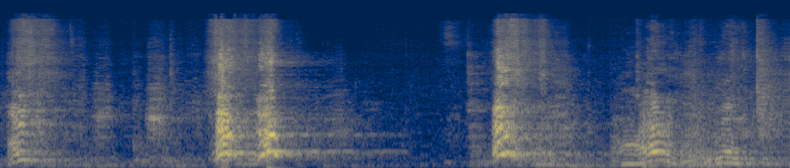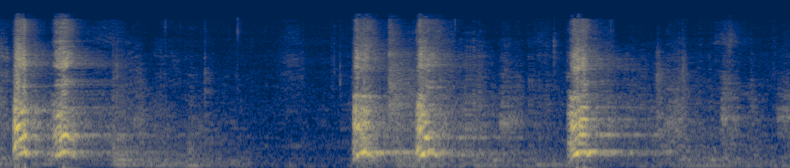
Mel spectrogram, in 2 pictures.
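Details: Dog helping its owner pick water spinach, barking in loud bursts: short clusters of two or three sharp barks separated by pauses of a second or more, with softer barks in between.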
